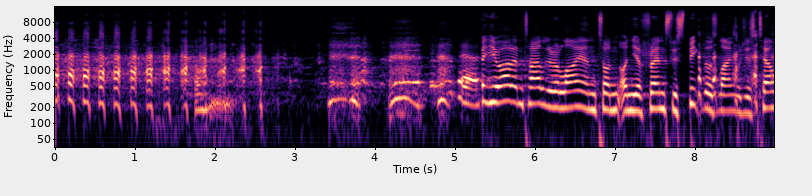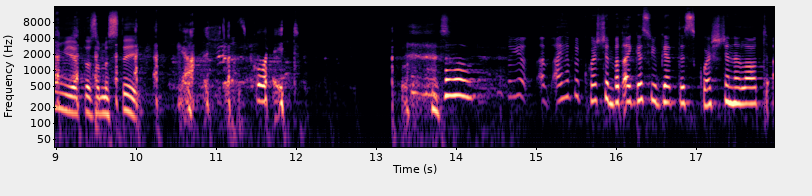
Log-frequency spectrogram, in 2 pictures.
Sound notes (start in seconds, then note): 0.1 laughter; 10.3 chuckle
